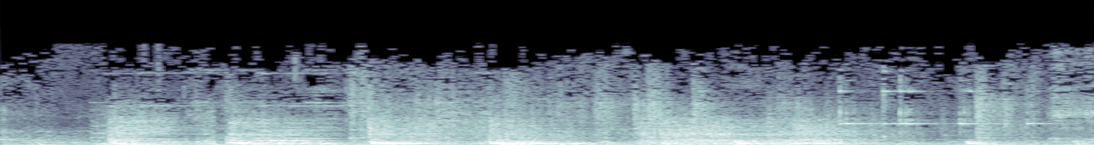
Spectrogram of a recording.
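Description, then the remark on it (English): A bicycle crashes into an office: a loud, jumbled run of heavy thuds, clattering and clinking glass that tumbles on for several seconds, with no one speaking. “You rode straight into my office.”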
